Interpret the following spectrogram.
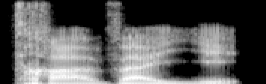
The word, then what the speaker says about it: travaillais: And you replace the ending by the sound et to make the imparfait. And with er verbs like travailler, it doesn't change because it already ends with the sound et, so it just sounds travailler. Je travaillais.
